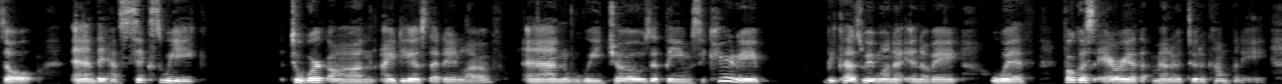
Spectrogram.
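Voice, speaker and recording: On a very clean recording with a silent background, a woman speaks at a fairly slow pace and a fairly low pitch. Her intonation is monotone and flat, while her loudness swings widely. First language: not English. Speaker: tech executive. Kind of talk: interview answers, conversational. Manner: halting, with fillers.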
